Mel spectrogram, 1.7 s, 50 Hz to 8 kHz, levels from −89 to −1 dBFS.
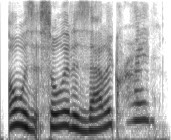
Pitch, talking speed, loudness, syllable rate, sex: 265 Hz, 315 wpm, -15 LUFS, 6.7 syllables/s, female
